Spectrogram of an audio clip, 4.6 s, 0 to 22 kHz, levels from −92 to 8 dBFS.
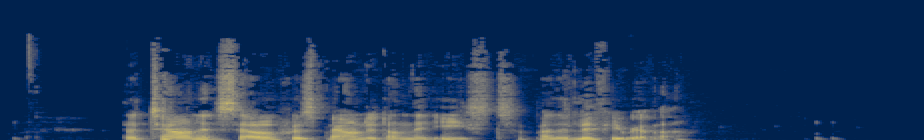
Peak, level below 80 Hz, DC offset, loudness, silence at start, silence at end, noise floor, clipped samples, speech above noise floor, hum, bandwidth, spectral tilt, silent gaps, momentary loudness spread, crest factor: -2 dBFS; -62 dBFS; under 0.1%; -19 LUFS; 0.65 s; 1.2 s; -81 dBFS; under 0.1%; 62 dB; none; 16 kHz; -4 dB/octave; none; 11 LU; 20 dB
